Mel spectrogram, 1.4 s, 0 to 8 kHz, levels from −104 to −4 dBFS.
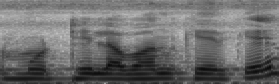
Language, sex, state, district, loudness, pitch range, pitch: Chhattisgarhi, male, Chhattisgarh, Raigarh, -15 LUFS, 130-135 Hz, 135 Hz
